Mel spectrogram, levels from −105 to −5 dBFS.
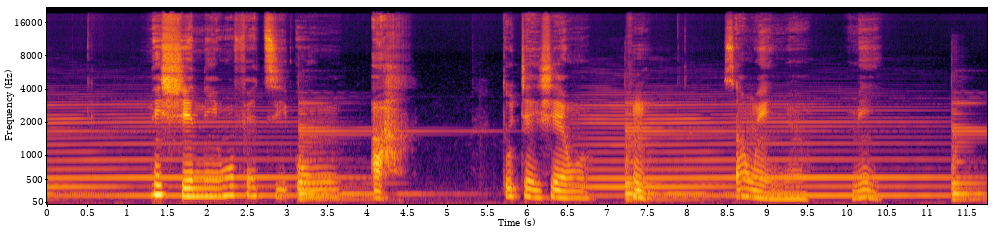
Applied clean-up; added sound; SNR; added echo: none; Piano + Bowed string instrument; 7 dB; none.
